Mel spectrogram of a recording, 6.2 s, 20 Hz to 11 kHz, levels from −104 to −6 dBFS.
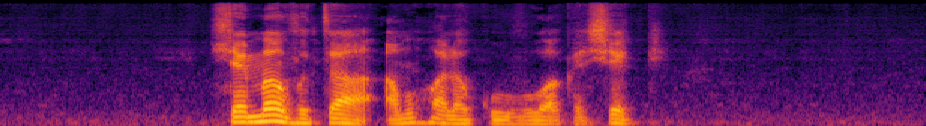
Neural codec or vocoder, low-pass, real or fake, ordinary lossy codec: codec, 44.1 kHz, 7.8 kbps, Pupu-Codec; 9.9 kHz; fake; MP3, 96 kbps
